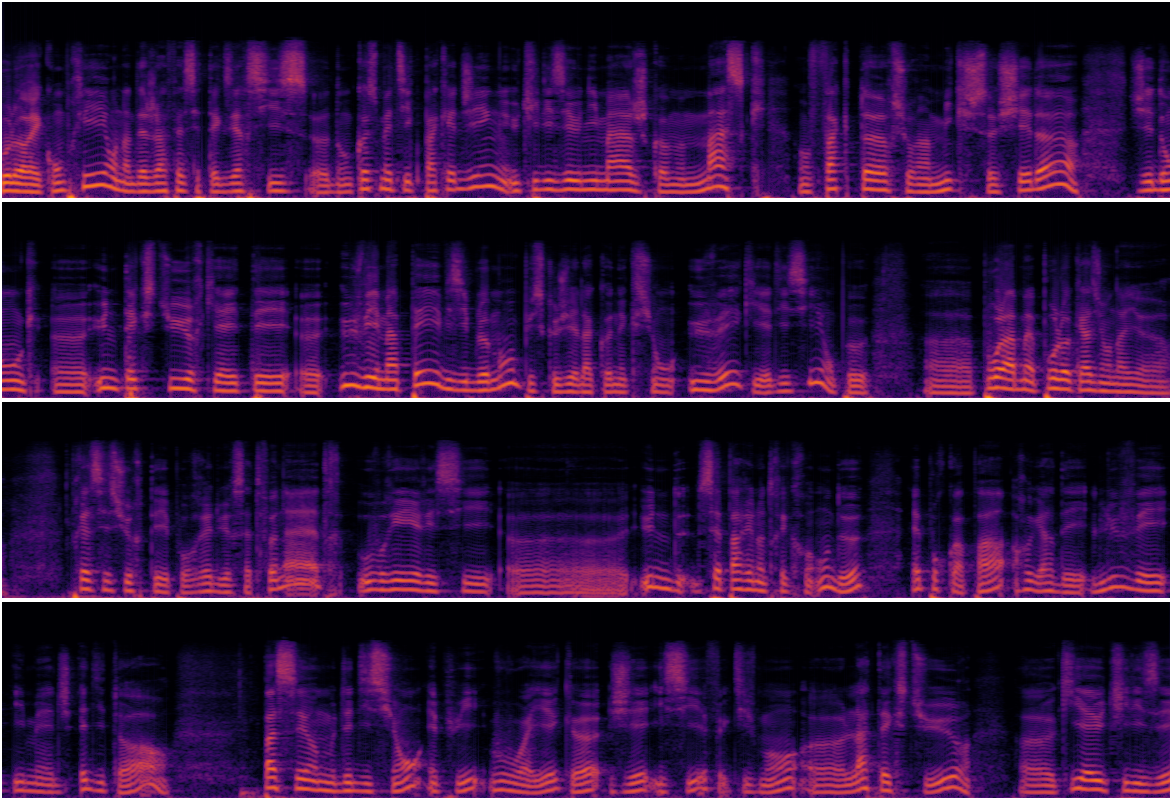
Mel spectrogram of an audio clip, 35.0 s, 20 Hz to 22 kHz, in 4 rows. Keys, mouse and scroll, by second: 1.7 scroll up 1, 18.4 t, 20.0 click, 28.6 Tab, 33.3 shift+middle click, 33.3-35.0 scroll down 8.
